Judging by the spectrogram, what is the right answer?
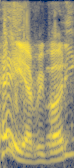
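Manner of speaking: relaxed, welcoming, friendly, casual tone. Showing how to open the Hardcore Casual Podcast, friendly greeting. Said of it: "You got to be friendly".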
